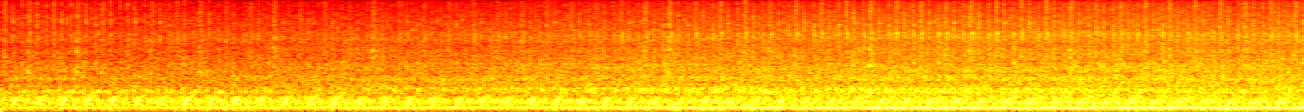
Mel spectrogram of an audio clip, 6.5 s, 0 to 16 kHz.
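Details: 1926 Oakland four-cylinder started after 75 years with its rebuilt generator hooked up, settling into a steady, even idle with a regular low pulse and no knocks or misses; runs healthy.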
